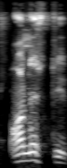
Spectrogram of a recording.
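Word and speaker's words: honesty: गया एच ओ एन ई एस टी वाई ऑनेस्टी तो आप लोग सब कोई मेरे साथ में दो चार बार प्रोनाउंस कर लीजिए उच्चारण कर लीजिए ऑनेस्टी ऑनेस्टी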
